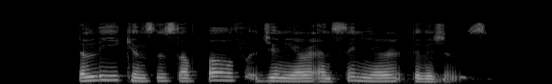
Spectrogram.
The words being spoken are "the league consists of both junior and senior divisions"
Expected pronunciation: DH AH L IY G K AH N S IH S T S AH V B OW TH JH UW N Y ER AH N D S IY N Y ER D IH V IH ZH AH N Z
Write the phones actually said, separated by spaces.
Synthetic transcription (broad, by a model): DH AH L IY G K AH N S IH S T S AH V B OW TH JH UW N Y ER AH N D S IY N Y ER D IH V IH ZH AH N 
